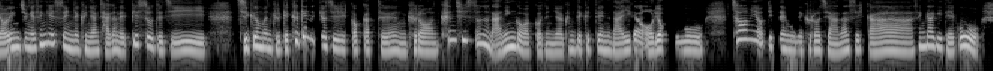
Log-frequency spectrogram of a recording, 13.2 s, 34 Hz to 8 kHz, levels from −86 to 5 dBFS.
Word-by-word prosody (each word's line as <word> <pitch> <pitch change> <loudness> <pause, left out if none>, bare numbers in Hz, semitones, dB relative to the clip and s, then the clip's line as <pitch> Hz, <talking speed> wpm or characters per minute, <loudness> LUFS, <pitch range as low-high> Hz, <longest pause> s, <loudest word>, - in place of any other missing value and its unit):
여행 180 +8 +3
중에 210 -2 0
생길 285 +4 +1
수 285 -6 -3
있는 185 -4 +1
그냥 165 -1 -2
작은 170 +2 -2
에피소드지 165 - 0 0.4
지금은 210 0 +4
그렇게 185 0 0
크게 350 - +4
느껴질 210 - -1
것 165 +1 -2
같은 160 -2 -3
그런 155 -3 -1
큰 375 0 -2
실수는 355 - 0
아닌 195 +11 +3
것 195 - +3
같거든요. 150 -1 -4
근데 175 -1 -2
'그때는 180 -2 -2
나이가 160 +4 0
어렸고 165 -1 +1 0.3
처음이었기 380 - +1
때문에 175 -4 -2
그러지 175 -2 -2
않았을까?' 160 0 -2
생각이 225 0 +1
되고 170 +2 +4
175 Hz, 345 characters per minute, -24 LUFS, 160-215 Hz, 0.4 s, 지금은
